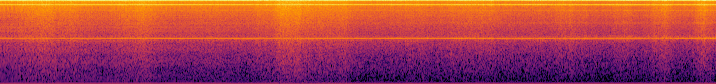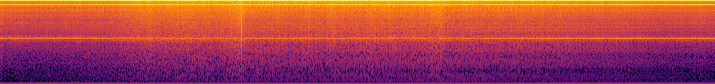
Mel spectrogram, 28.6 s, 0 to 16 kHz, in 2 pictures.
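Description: Steady hiss with a constant high-pitched whine and a few brief crackles, picked up by the Bixler 2 FPV plane's onboard video-link audio in flight.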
